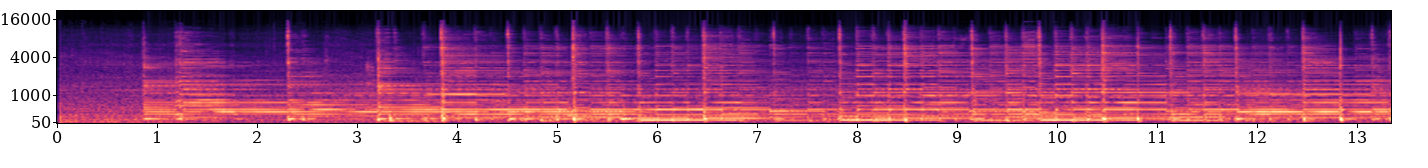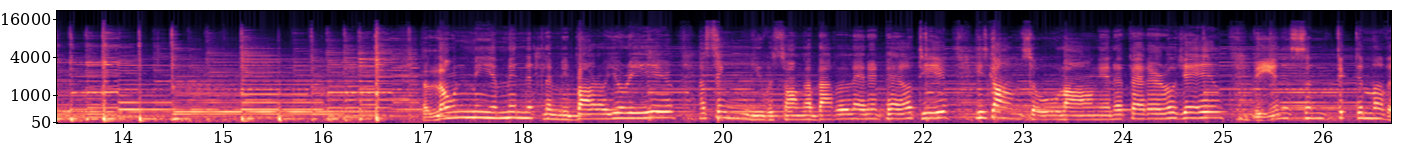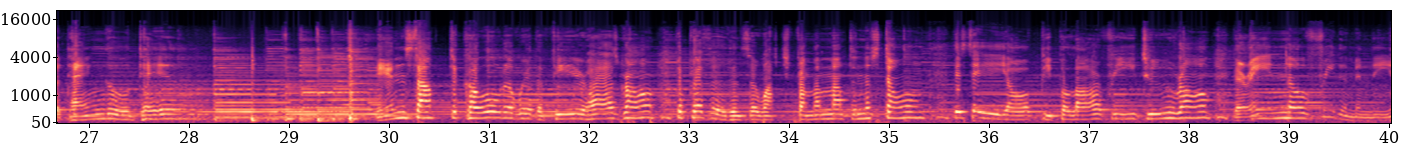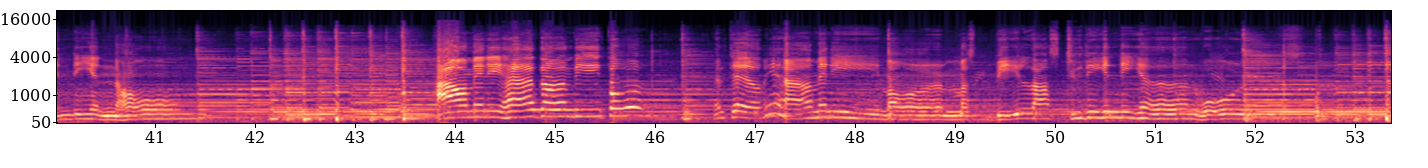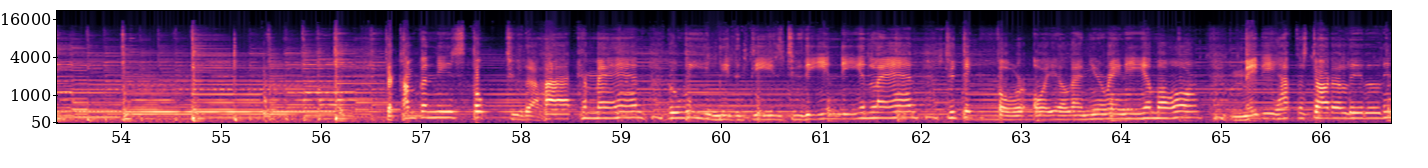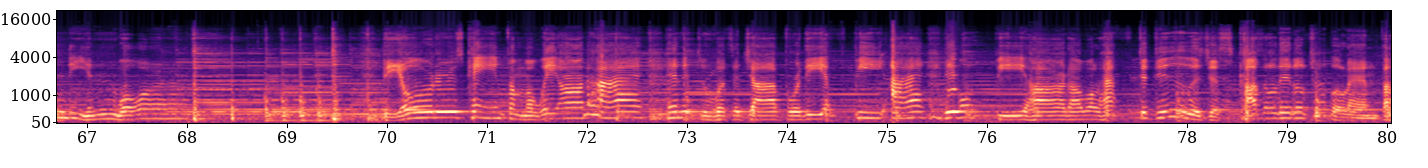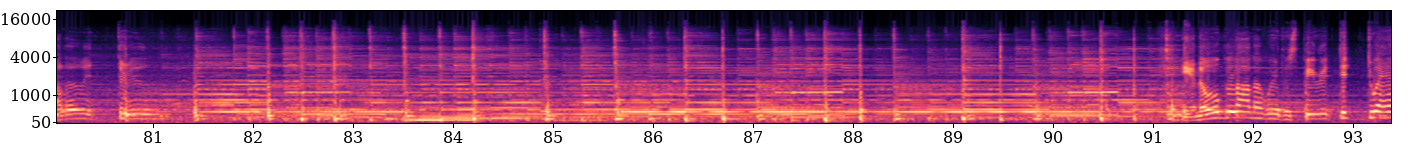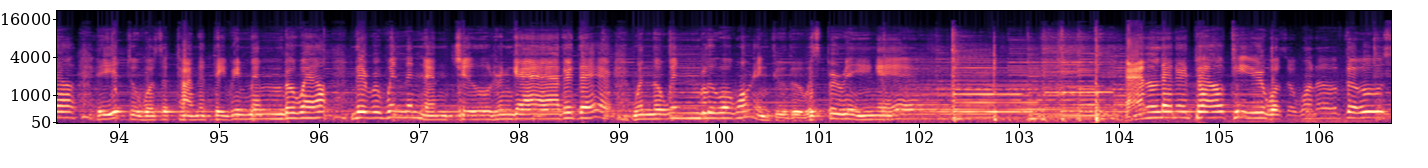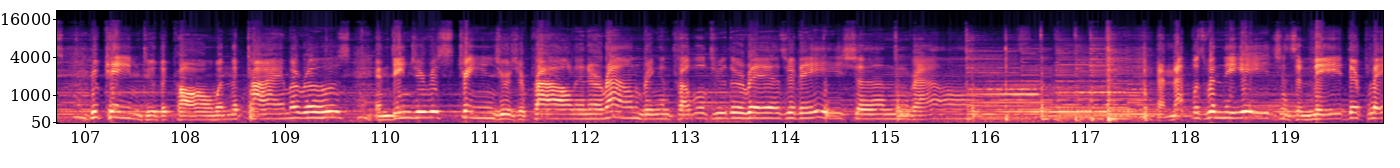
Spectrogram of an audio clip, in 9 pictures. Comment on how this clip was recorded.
a rally for the Native American political prisoner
